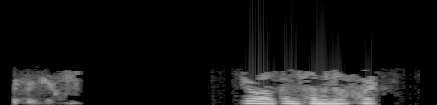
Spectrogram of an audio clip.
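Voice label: Sheriff Dispatch, Scanner audio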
